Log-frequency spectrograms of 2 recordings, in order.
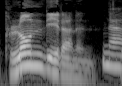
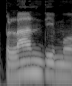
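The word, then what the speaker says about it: Blondie: 예, 먼저 들려드릴 곡은 이 블론디라는 뭐 미국식으로 발음하면 블란디 뭐 네. 이렇게 될까요? 하여튼 한국에서는 블론디라고 쓰는데 네.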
